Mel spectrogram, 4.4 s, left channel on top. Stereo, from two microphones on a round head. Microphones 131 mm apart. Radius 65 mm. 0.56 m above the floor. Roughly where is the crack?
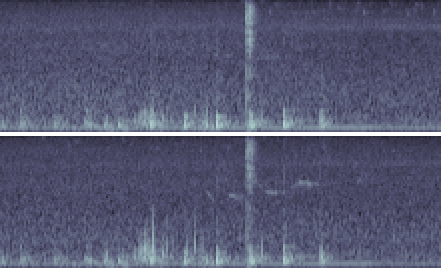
Left.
